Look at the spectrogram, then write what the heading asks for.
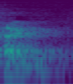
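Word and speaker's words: ptyalin: T silent है तो नाम क्या हो जाएगा, टाइलिन।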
